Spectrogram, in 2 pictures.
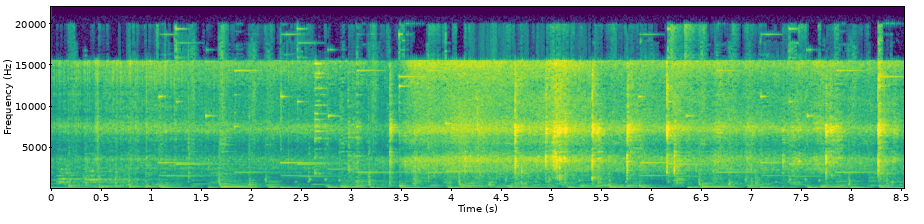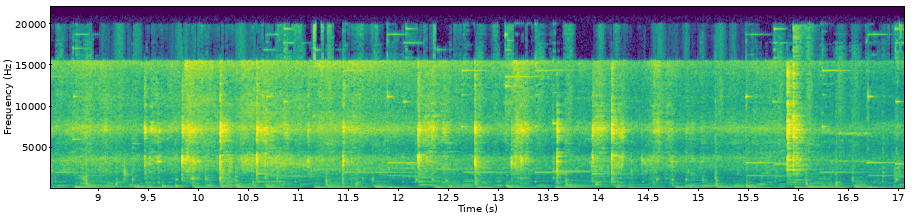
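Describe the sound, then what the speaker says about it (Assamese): Chopped taro stir-fried in a pan for an Assamese home-cooked dish, with steady scraping of a spatula and a soft sizzle running throughout over low background music, no one speaking. "এয়া মই কচু যিখিনি তিয়াই থৈছিল এইখিনি বহাই দিলো আৰু অকমান ভাজি লৈ মই পানী ঢালি দিম তাত"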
